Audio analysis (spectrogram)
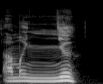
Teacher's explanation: Prestem atenção, pessoal, que o som acaba saindo aí pelas fossas nasais. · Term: nasalização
